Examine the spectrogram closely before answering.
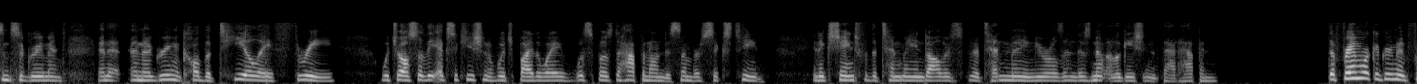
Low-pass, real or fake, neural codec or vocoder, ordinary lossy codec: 7.2 kHz; fake; codec, 16 kHz in and 24 kHz out, 0.4 kbps, LongCat-Audio-Codec, two codebook decoder; Opus, 16 kbps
